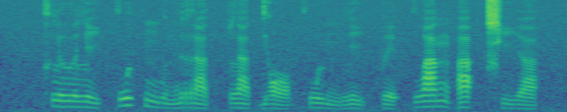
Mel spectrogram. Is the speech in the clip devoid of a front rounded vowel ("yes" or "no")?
yes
